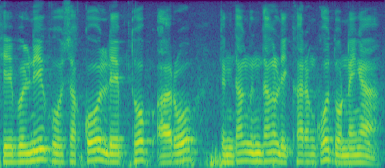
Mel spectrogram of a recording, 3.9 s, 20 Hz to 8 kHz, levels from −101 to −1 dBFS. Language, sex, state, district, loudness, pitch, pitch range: Garo, male, Meghalaya, West Garo Hills, -15 LUFS, 140 Hz, 135-155 Hz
